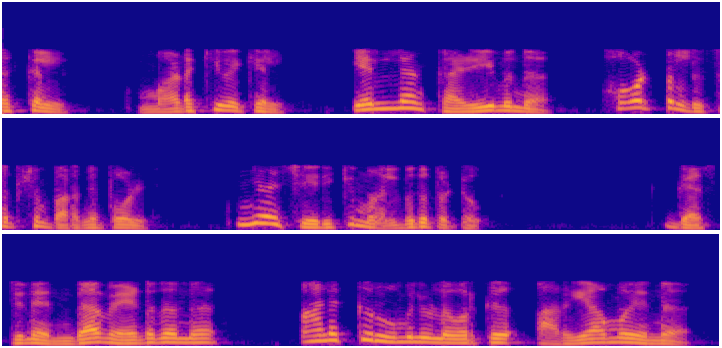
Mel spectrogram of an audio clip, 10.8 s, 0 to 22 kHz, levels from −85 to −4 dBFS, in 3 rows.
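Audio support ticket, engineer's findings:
G.729 codec, throughout. Band-limited speech, nothing above 4 kHz, with a plainly audible rough, slightly synthetic texture. Component: CELP voice codec, consistent with G.729A at 8 kbit/s. Mechanism: voice rebuilt from a vocal tract filter, a pitch predictor and a few pulses per sub-frame, so fine waveform detail and upper harmonics are discarded.

VoIP packet loss concealed by the speech codec, 5.44 to 5.58 s, right after "റിസപ്ഷൻ പറഞ്ഞപ്പോൾ ഞാൻ ശരിക്കും". About 20 ms missing, fitting two 10 ms frames. Decoder extrapolates its last pitch and filter with falling gain, producing a brief buzzy tone or coloured noise that fades. The predictor state is corrupted, so speech stays weak and distorted until about 5.58 s, well after packets resume.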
